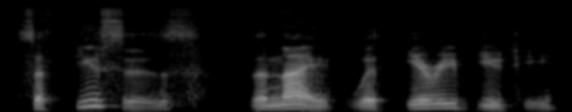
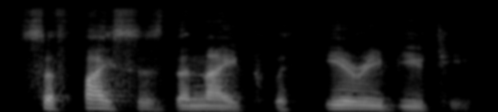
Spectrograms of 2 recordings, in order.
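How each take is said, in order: First: "suffuses" said as suh-FYOO-zez; careful corrected "suffuses" with a long U; corrected word. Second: "suffices" said as suh-FY-sez, rhyming with spices; mispronounced word. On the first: Reader correcting herself after apologizing, careful. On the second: Reader stumbling over a word in the comic, mispronouncing. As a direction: misread "suffices" with a long I sound. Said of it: "totally slaughtering words". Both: Shown as a demonstration.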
